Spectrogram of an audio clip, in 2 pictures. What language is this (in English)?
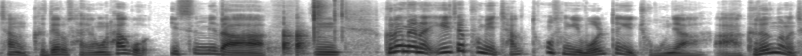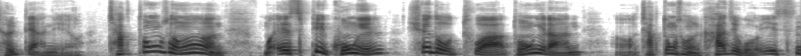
Korean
